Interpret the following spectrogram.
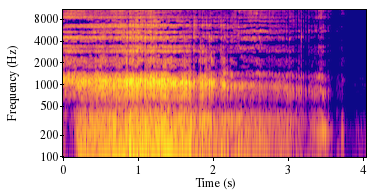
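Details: Person lying down on the floor of a room, sleeping; one long, loud, rough snorting snore that fades over about three seconds; snoring.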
